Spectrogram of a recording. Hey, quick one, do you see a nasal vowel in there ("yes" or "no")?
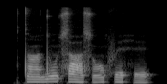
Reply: yes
